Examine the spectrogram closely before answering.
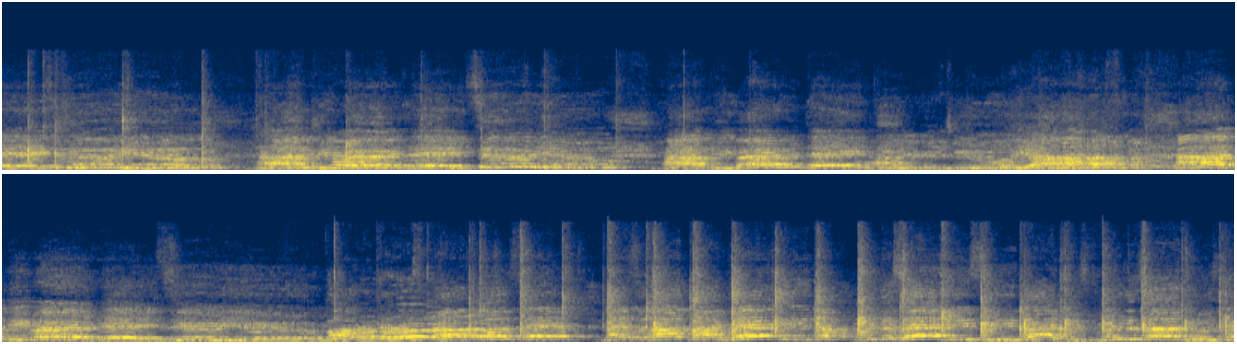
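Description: A group of people singing a birthday song together while clapping along in rhythm; about two-thirds of the way through the clapping becomes quicker and denser.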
